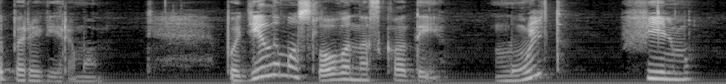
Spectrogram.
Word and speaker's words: мультфільм: поділимо слово на склади мультфільм наголос падає на другий склад м твердий приголосний уголосний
